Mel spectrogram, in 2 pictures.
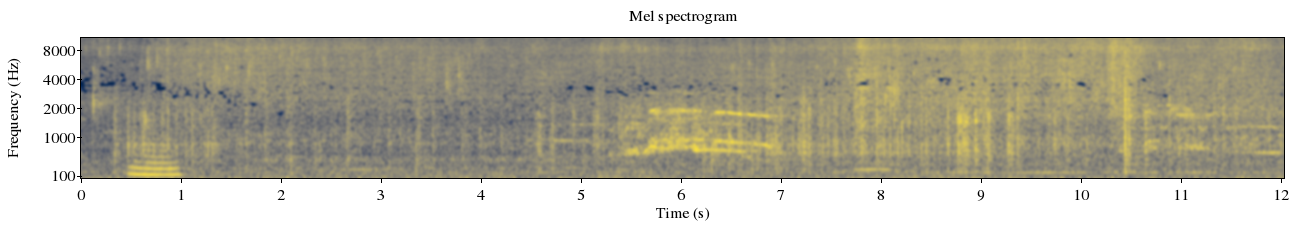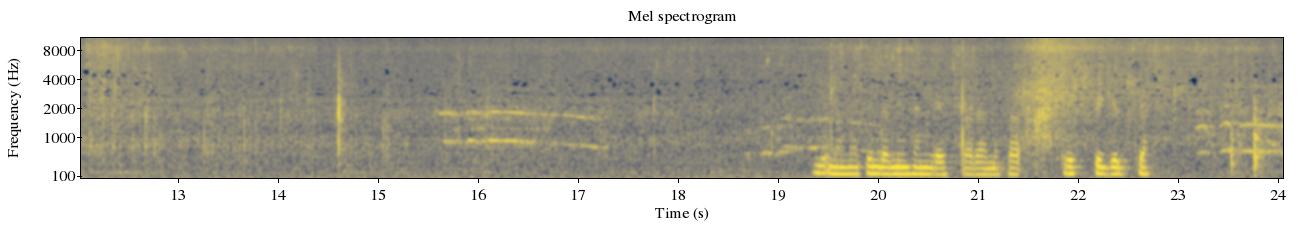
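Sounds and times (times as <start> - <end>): food deep-frying in oil: 0.0 - 24.0
rooster crowing: 4.6 - 7.2, 10.4 - 12.5, 15.6 - 17.5, 18.6 - 20.1, 23.2 - 24.0.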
